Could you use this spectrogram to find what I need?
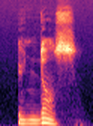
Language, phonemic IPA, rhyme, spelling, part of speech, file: French, /dɑ̃s/, -ɑ̃s, danse, noun / verb, Fr-danse.ogg
- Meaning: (noun) dance; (verb) inflection of danser: 1. first/third-person singular present indicative/subjunctive 2. second-person singular imperative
